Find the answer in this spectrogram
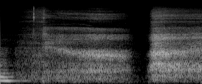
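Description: A woman's breath drawn in between phrases, then a breathy hesitation sound, 'eh', about one and a half seconds in.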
